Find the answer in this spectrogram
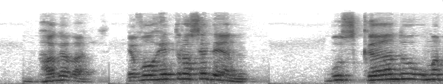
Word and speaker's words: Bhagavad: Então, se eu analisar o primeiro A de trás para frente, ele é leve, o segundo é leve, o terceiro é leve. Então, ele é proparoxítona. Bhagavad. Bhagavad.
